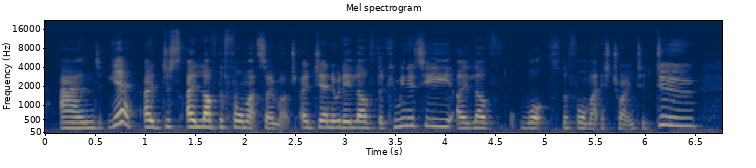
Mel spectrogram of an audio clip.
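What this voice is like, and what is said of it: British London accent. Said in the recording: “I'm from London, so hence this beautiful British accent.”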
